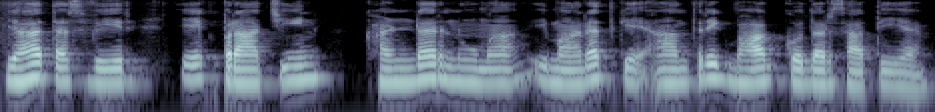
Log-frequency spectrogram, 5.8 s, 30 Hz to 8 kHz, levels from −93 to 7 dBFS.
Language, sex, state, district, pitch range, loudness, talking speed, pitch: Hindi, male, Jharkhand, Ranchi, 130-155 Hz, -22 LUFS, 135 wpm, 135 Hz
